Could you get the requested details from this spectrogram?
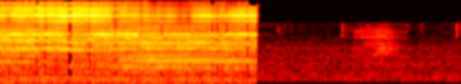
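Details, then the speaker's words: Gree GMV multi VRF outdoor unit: harsh, high electromagnetic sizzling hiss with a thin high tone for a few seconds, then quiet, coming from the reactor. Cause is a poor-quality or damaged reactor; check it for damage or replace it. "reactor just makes the annoying noise sizzling right and the measure is also very easy to just check whether is there any damage from this reactor or to replace a new one"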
